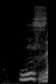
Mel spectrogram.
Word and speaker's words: listen: Listen. – Listen. It's written like listen, but T is silent there.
